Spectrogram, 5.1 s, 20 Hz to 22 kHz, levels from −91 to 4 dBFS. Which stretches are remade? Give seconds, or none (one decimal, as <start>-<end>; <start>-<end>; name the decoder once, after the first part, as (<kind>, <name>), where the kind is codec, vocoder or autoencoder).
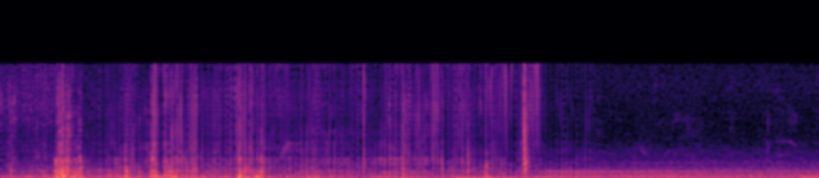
0.6-3.7 (vocoder, BigVGAN v2)

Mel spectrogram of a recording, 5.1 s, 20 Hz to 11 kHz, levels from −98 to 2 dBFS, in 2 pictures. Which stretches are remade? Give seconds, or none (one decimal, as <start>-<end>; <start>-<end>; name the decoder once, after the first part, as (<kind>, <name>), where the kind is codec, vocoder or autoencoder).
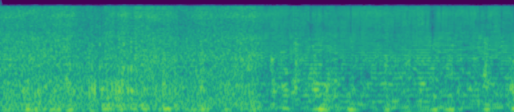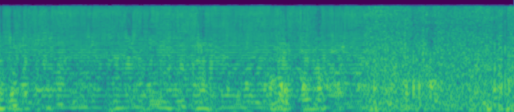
1.3-4.4 (vocoder, BigVGAN v2)

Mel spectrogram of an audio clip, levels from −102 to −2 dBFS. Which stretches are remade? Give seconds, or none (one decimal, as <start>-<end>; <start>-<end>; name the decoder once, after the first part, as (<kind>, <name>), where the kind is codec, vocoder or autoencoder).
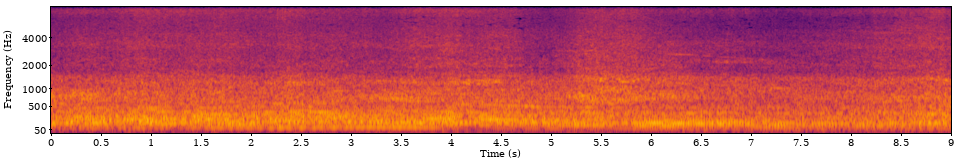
none

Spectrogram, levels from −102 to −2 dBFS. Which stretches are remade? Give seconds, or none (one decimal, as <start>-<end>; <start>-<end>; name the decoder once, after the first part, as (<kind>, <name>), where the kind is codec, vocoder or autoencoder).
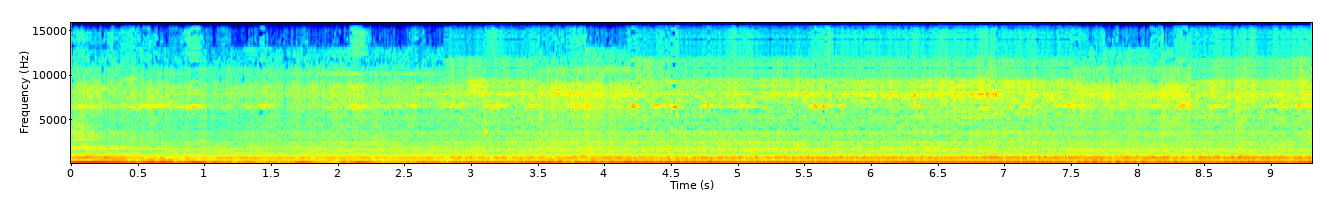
0.0-2.8 (vocoder, BigVGAN v2); 3.5-4.2; 7.5-8.4

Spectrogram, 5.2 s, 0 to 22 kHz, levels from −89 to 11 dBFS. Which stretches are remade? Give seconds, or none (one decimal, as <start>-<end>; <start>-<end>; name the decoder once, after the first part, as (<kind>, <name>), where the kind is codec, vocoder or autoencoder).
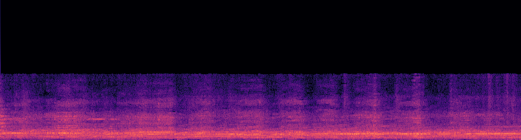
0.0-1.5 (vocoder, BigVGAN v2); 4.6-5.2

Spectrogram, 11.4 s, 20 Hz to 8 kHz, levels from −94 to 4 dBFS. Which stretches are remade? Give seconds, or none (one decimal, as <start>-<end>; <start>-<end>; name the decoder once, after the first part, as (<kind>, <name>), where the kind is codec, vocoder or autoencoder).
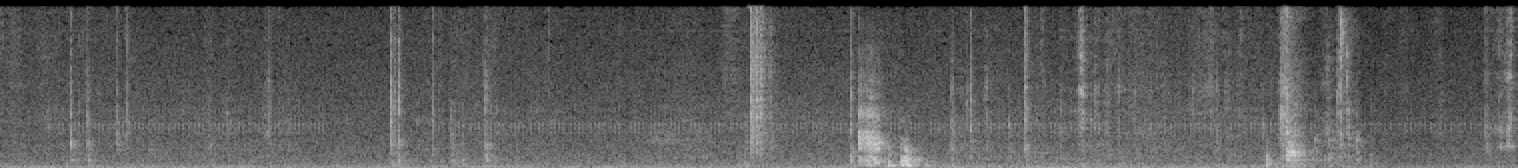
none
